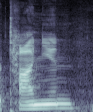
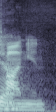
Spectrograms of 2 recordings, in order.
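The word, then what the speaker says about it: Tynion: Because I think they met him at C2E2 or talked to a creator like Donnie that might know, yeah, Tanyan. But I think that's how you pronounce it. I've been saying Tinian the whole time.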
